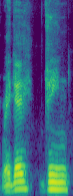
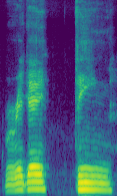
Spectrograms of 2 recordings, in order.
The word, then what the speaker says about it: Regé-Jean: It's spelled Reg-Jean Page. To me, it looks like Regé-Jean, but it's called Regé-Jean. Regé-Jean Page.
